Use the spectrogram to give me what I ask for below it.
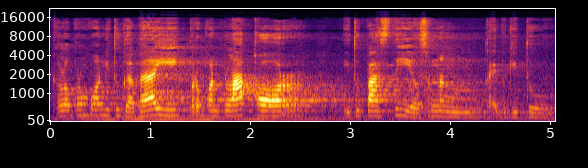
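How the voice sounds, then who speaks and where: A woman talks on a casual live stream, bluntly scolding and lecturing her viewers. Her voice sits at a middle pitch. It rings through an echoey room with a long reverb and faint noise underneath. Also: flat delivery, normal speed, fairly bright tone. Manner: blunt, scolding, mixes Javanese into Indonesian. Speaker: live-stream host reading viewer comments.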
